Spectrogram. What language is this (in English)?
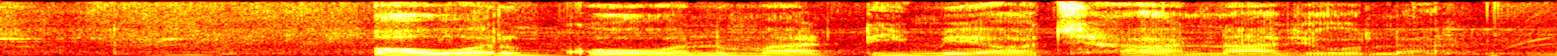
Bhojpuri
